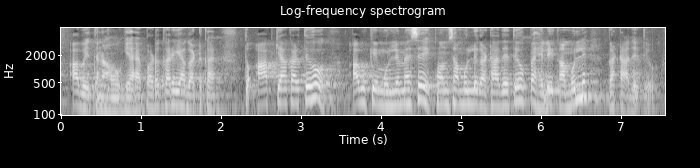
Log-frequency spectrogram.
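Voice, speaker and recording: A man's voice: fairly high pitch, darkish tone. Patient man teaching at a board. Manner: asks rhetorical questions and answers them himself; repeats key points patiently. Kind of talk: classroom lecture at a board. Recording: echoey room.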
